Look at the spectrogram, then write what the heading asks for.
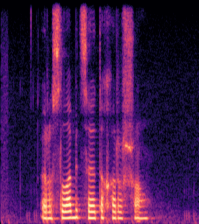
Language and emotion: Russian, neutral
